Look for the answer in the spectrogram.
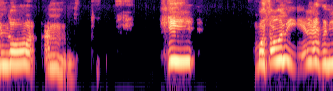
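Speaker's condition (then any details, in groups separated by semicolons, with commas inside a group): Cerebral palsy; from birth, affects limbs and neck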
